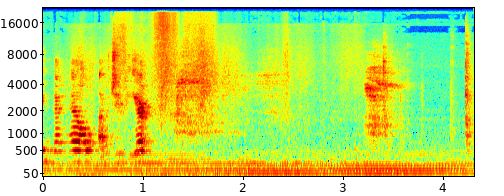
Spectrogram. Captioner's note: Linda sighs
